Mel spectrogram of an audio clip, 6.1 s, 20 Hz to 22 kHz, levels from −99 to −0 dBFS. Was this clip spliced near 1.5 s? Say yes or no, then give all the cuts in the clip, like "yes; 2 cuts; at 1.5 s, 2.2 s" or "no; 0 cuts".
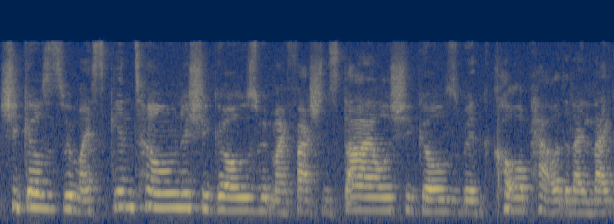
no; 1 cut; at 4.9 s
